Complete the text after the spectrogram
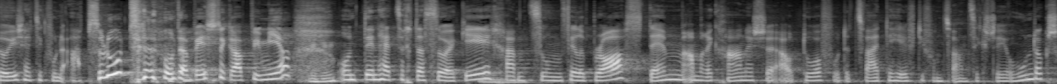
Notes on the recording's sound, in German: Juni 2023 live aus dem Casinotheater Winterthur.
